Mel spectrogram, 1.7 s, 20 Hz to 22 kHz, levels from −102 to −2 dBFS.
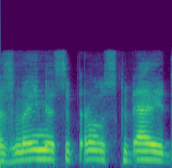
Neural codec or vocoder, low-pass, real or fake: codec, 44.1 kHz, 2.6 kbps, DAC; 7.2 kHz; fake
